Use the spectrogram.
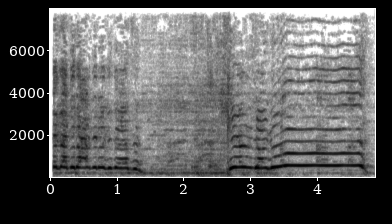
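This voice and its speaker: A man on a livestream clip chanting and singing the same phrases over and over in shouts. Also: very high-pitched, steady tone, slow pace, some chatter behind. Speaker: streamer in a played clip. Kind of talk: shouted, sung livestream antics. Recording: livestream clip with loud music. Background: loud music.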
